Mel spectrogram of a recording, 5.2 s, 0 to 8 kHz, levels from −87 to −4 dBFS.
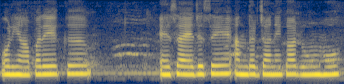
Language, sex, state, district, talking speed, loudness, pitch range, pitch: Hindi, female, Uttar Pradesh, Shamli, 140 wpm, -12 LUFS, 245-260 Hz, 250 Hz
